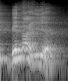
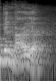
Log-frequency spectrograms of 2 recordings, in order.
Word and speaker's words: Benaía: E aqui Benaía, alguns falam Benaia. Eu tinha um amigo que conhecia uma pessoa que o nome dele ele chamava Benaia, gostava de ser chamado de Benaia. Mas aqui entendemos que a pronúncia correta, mais acertada, é Benaía.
